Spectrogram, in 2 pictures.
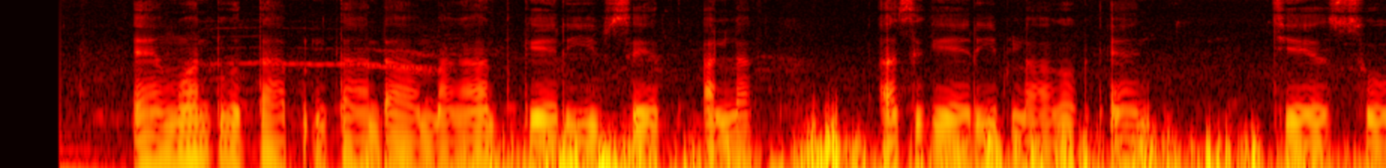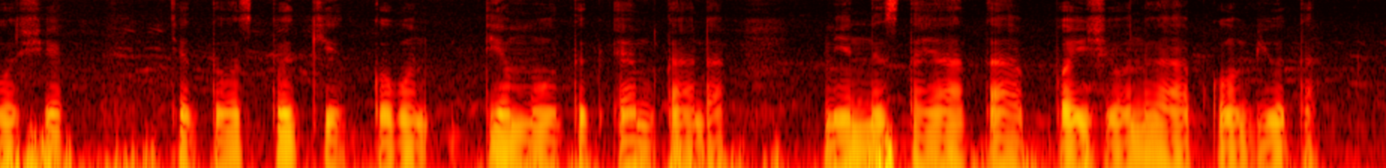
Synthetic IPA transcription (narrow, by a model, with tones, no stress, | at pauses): e˨ŋwa˦ntu˦ta˨p̚m̩˨ta˨nda˦˨ma˨ɡa˦tke˨ɾi˦pse˦ta˨la˦k | a̰˨si˦ke˨ɾi˦pla˨ɡo˦ke˦n | t͡ʃe˨so˨ʃe˦k̚t͡ʃe˦to˦stu˦kːi˦kkːo˨bʊ˨n | ti˦e˦mu˦tu˦ke˦m˨ta˨nda˦mi˨ni˦sta˦ja˦ta˦p̚ːa˨jʃo˨ni˦ka˨p̚ko˨mbju˦ta˨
